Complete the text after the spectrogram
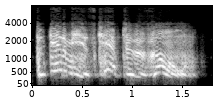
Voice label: pilot capture zone enemy, english; War Thunder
